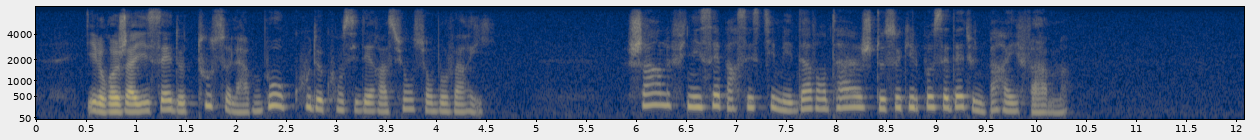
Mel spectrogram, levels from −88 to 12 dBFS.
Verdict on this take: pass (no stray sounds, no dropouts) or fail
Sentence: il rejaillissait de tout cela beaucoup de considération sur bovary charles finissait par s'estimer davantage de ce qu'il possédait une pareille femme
pass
